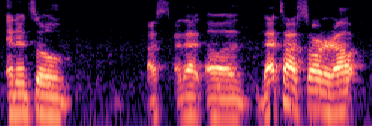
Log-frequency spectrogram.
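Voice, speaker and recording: A man's voice: medium pitch, measured pace, low-quality recording. A man from New York who produces music, talking loosely in a casual interview with lots of fillers and restarts.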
